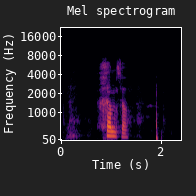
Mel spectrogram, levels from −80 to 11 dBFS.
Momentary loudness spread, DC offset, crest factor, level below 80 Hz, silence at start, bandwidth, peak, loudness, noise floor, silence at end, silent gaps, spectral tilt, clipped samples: 23 LU; under 0.1%; 24 dB; -58 dBFS; 0.75 s; 7.4 kHz; -6 dBFS; -27 LUFS; -61 dBFS; 0.5 s; none; -6 dB/octave; under 0.1%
